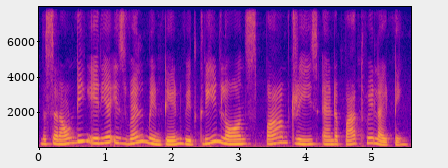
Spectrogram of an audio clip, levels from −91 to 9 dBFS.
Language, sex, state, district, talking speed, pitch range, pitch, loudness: English, female, Gujarat, Valsad, 150 wpm, 210-260 Hz, 225 Hz, -14 LUFS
